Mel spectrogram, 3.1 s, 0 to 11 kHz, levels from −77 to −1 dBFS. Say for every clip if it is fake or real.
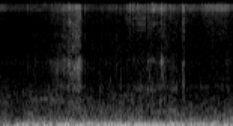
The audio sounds fake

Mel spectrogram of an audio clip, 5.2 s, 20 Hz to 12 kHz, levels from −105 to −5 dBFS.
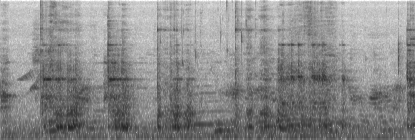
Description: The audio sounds real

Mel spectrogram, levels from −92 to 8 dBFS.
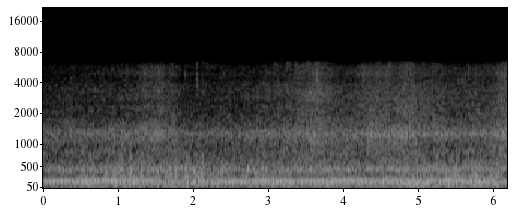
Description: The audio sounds real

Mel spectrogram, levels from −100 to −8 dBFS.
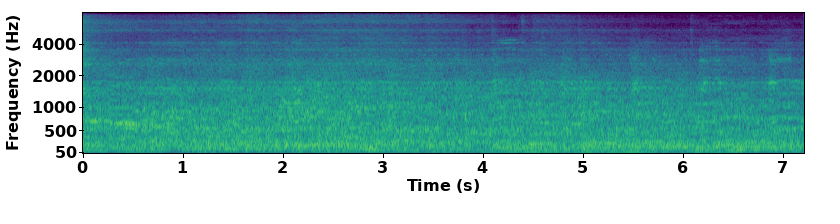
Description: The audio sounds fake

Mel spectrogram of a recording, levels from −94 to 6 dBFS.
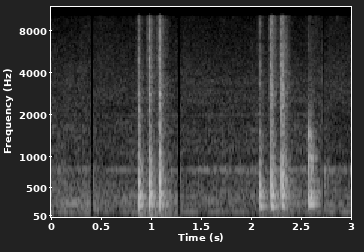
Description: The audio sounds real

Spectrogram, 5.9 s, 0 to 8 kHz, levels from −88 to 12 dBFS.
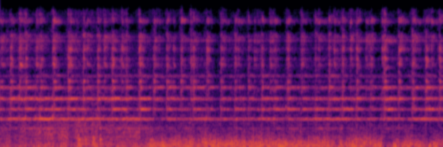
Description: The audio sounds fake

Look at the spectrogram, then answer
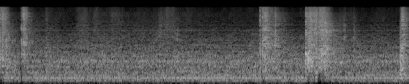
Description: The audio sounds fake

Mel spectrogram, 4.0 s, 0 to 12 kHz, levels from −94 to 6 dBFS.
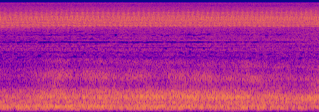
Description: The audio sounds fake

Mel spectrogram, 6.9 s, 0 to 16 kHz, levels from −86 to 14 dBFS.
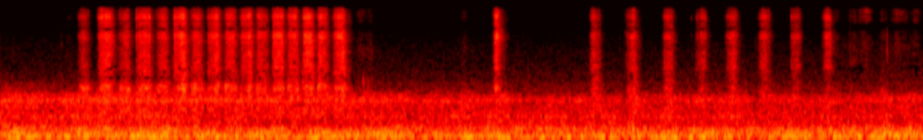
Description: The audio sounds real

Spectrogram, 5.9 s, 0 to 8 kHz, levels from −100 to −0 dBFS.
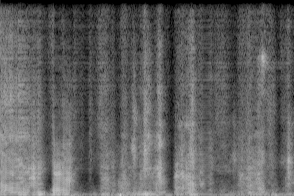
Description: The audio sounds fake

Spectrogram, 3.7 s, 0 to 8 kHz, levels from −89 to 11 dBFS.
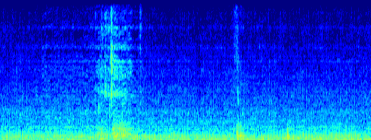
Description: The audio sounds fake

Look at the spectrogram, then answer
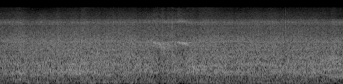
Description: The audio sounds fake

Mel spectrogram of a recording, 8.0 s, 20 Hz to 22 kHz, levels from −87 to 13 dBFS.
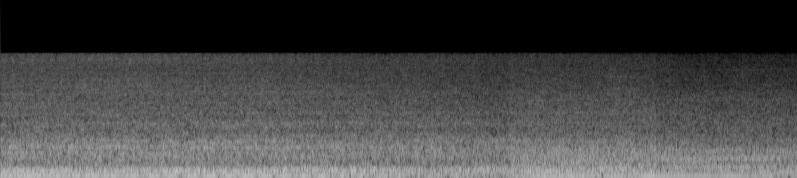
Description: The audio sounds real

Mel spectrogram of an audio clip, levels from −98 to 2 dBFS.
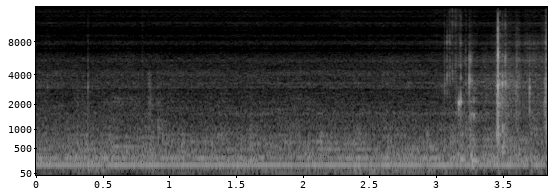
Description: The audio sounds fake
